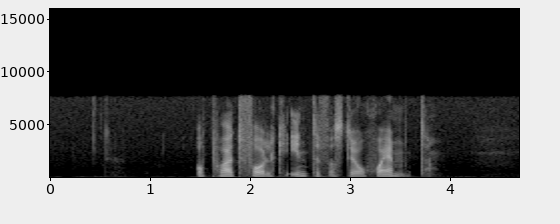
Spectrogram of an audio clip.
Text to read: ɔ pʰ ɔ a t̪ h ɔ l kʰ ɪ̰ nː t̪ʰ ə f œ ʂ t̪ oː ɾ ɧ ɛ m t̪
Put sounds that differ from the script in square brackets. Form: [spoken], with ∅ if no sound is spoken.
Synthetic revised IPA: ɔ pʰ ɔ a t̪ [f] ɔ l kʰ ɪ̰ [n] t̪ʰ ə f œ ʂ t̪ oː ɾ ɧ ɛ m t̪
